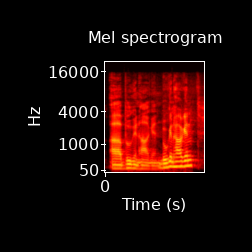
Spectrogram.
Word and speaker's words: Bugenhagen: Bugenhagen.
